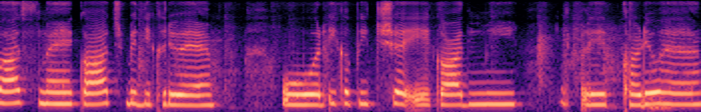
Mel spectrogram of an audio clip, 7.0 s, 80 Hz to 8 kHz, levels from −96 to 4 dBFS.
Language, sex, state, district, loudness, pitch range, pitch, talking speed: Rajasthani, female, Rajasthan, Churu, -13 LUFS, 275-300 Hz, 285 Hz, 130 wpm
